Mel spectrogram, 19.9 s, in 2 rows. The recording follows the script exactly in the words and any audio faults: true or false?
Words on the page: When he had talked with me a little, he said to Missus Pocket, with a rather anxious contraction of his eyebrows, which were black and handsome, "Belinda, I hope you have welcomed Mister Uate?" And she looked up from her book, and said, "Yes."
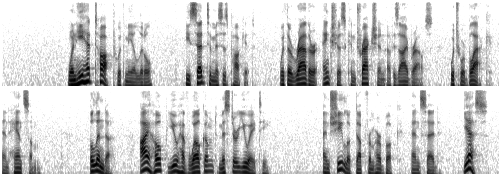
true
